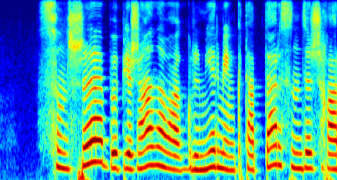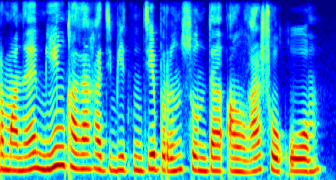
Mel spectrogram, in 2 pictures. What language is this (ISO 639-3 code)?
kaz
